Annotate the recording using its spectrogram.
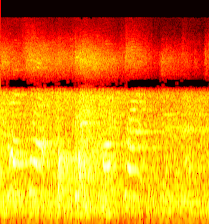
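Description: Brief, indistinct voices of people talking over a steady background of bowling-alley noise.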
